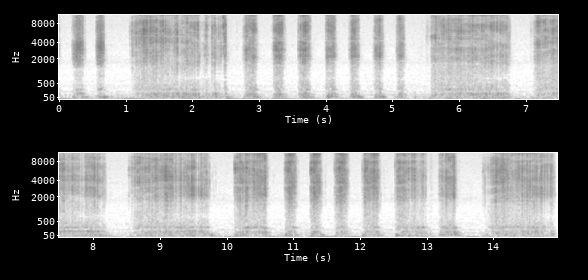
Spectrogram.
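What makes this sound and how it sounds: An X-Acto knife blade scratches across a thin, blue, hand-sized non-woven synthetic fiber scouring pad held in the hand. It makes a quick, irregular run of bright, raspy scratching strokes with short pauses between bursts, over a steady low rumble.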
